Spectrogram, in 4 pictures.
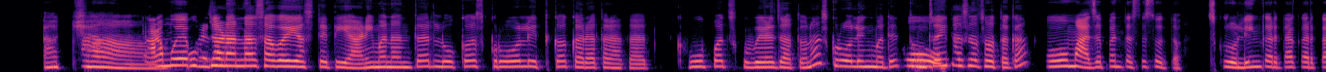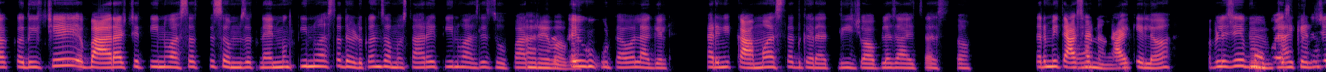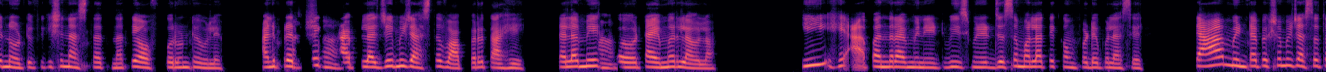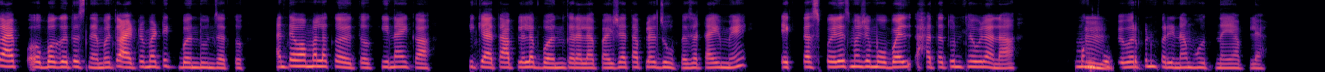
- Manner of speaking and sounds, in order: other noise; in English: "स्क्रोल"; in English: "स्क्रोलिंगमध्ये"; other background noise; in English: "ऑफ"; tapping; in English: "कम्फर्टेबल"
- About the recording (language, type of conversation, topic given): Marathi, podcast, झोप सुधारण्यासाठी तुम्ही काय करता?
